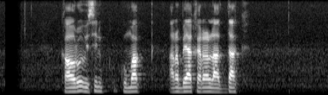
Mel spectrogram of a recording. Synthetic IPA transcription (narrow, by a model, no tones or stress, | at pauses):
kawɾoʋisinkumak̚ | aɾəbjakəɾaɳlad̪ːak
